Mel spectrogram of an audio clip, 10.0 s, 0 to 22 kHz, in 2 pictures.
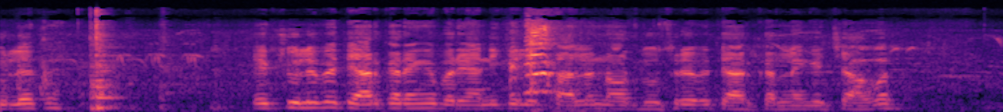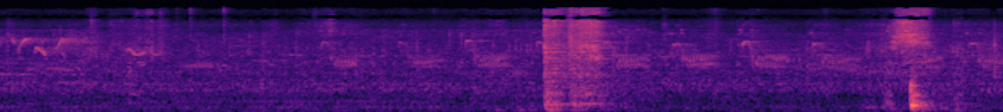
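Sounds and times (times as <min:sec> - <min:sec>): faint birds chirping: 0:00.0 - 0:10.0.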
